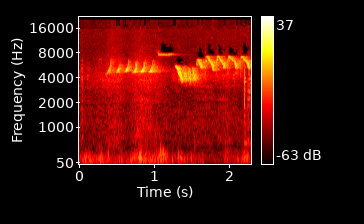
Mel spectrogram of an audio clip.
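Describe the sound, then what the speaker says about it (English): A lively bird tweets in fast repeated runs of high chirps throughout, fairly close and clear over a low background rumble, with no talking. "Very tweety bird."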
